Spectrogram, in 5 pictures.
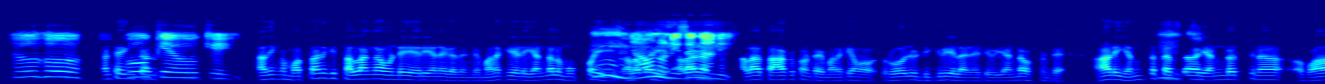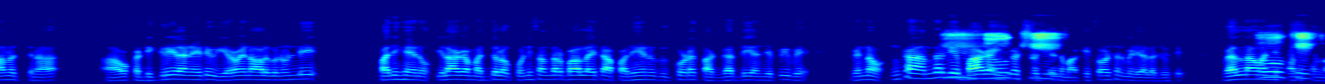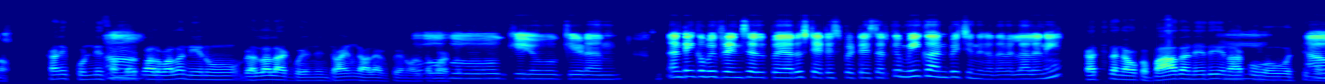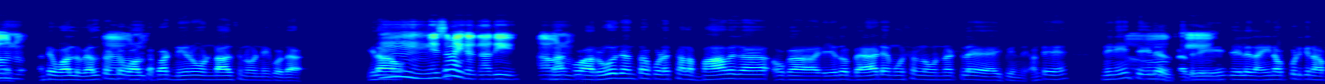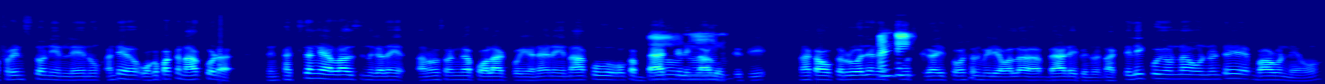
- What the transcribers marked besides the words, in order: in English: "ఏరియానే"; other background noise; in English: "సోషల్ మీడియాలో"; in English: "జాయిన్"; in English: "డన్"; in English: "స్టేటస్"; "కదా" said as "కుదా"; in English: "బాడ్ ఎమోషన్‌లో"; in English: "ఫ్రెండ్స్‌తో"; in English: "బ్యాడ్ ఫీలింగ్‌లాగా"; in English: "సోషల్ మీడియా"; in English: "బాడ్"
- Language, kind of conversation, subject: Telugu, podcast, సోషల్ మీడియా చూసిన తర్వాత మీ ఉదయం మూడ్ మారుతుందా?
